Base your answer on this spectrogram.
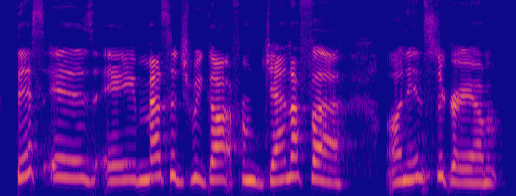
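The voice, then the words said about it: Put-on New England accent. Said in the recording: “She's not from New England. I added that accent.”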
